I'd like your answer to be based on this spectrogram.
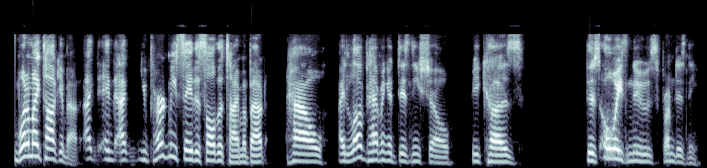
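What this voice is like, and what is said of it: Voice still slightly strained, not fully recovered. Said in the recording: “my voice is doing better, but it's still not 100%”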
